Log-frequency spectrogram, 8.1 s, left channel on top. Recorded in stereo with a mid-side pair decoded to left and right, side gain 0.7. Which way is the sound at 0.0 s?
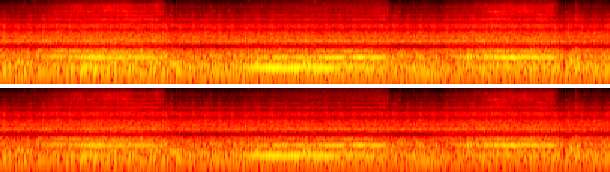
20° left.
